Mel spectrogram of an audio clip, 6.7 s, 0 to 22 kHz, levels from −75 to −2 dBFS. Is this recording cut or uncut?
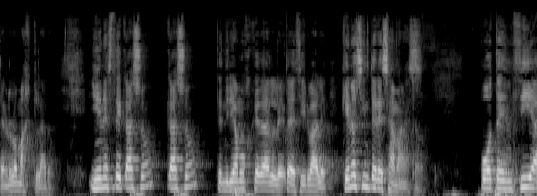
cut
